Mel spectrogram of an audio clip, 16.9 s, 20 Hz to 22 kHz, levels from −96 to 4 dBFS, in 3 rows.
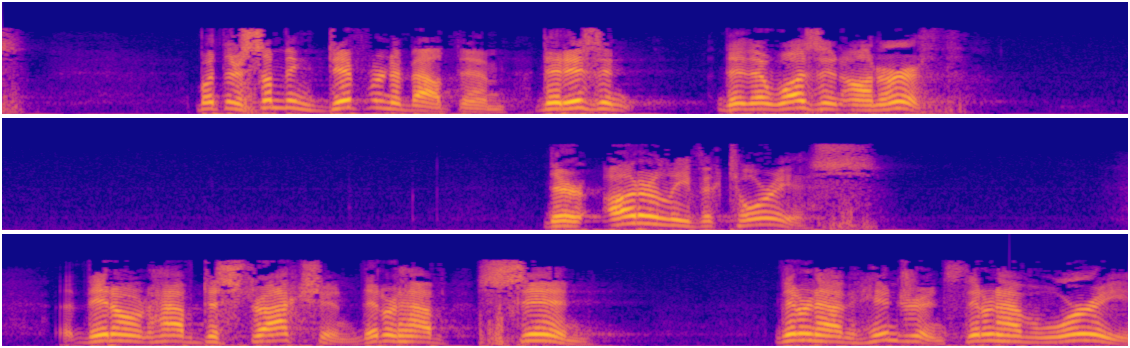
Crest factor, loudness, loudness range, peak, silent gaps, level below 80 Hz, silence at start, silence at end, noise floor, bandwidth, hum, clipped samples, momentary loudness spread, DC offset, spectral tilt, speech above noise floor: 18 dB; -17 LUFS; 5 LU; 0 dBFS; none; -44 dBFS; 0 s; 0 s; -72 dBFS; 8.8 kHz; none; under 0.1%; 12 LU; under 0.1%; -3.5 dB/octave; 56 dB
